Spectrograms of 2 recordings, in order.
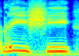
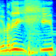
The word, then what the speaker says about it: RIGI: a las grandes inversiones, que no se dice Righi ni rigi, se dice rigi porque es una sigla, eh, y esa es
